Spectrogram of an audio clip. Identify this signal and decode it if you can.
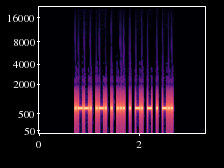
Morse code, heard as a keyed tone, about 40 wpm, 700 Hz. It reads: PRESENTED
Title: ED Suffix - Top 100 Words with Base Words 40wpm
